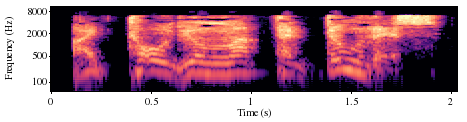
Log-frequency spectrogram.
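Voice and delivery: high-pitched furious scolding; screaming anger. A narrator's reading. Finance director scolding his boss, screaming in anger. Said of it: "he screamed".

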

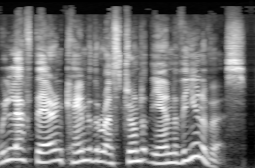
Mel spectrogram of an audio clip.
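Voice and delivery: loud, high-pitched protest. A narrator's reading. Zaphod insists to waiter about their journey, protesting loudly. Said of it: "protested Zaphod".

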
